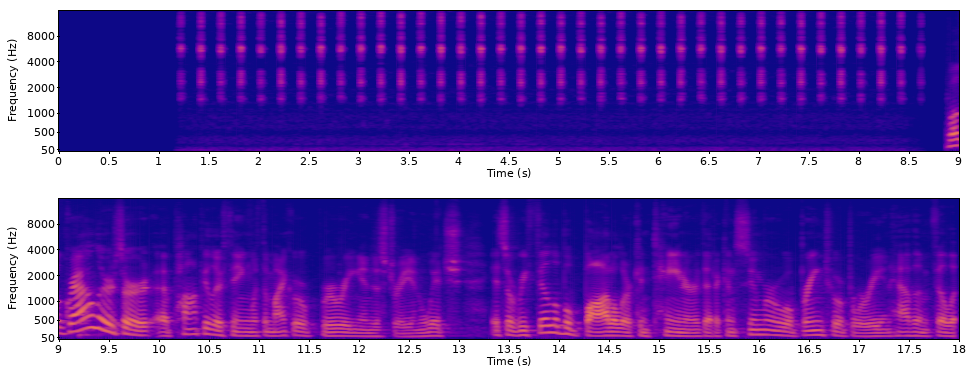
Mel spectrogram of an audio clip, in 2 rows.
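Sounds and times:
stopwatch ticking: 1.2 - 8.7.

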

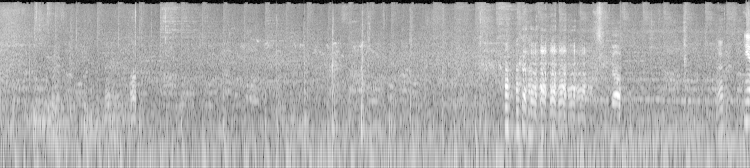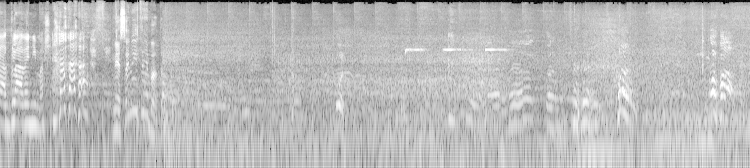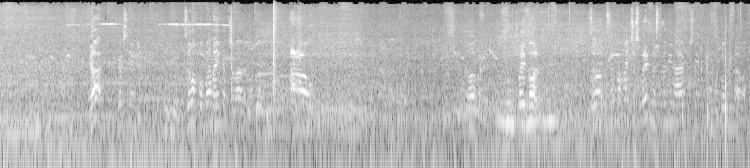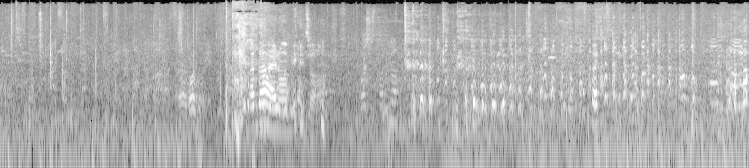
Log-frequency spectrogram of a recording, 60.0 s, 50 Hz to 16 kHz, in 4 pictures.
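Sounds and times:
street traffic: 0.0 - 59.9.

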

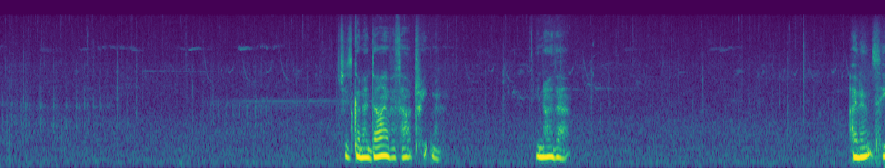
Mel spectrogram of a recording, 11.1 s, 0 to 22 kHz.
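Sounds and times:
faint forest ambience: 0.0 - 11.0.

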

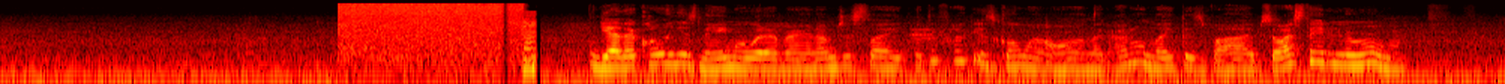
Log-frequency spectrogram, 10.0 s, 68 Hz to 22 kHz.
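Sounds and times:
low steady hum: 0.0 - 10.0
loud white-noise static: 2.2 - 4.4.

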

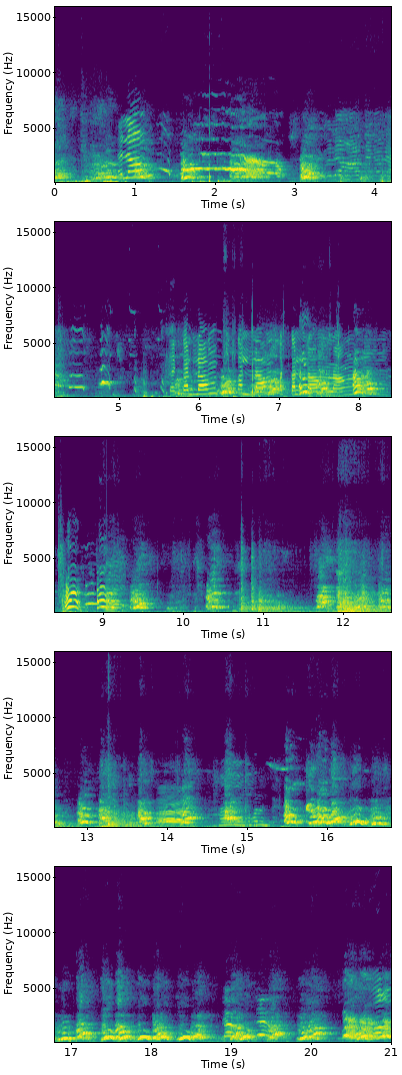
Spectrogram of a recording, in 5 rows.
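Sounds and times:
dog barking: 0.0 - 3.4, 5.6 - 10.7, 11.6 - 21.0
dog whining: 1.2 - 3.0, 4.2 - 6.5, 11.7 - 17.8.

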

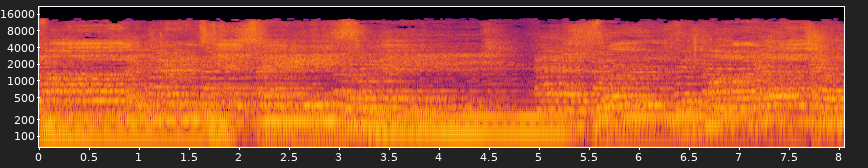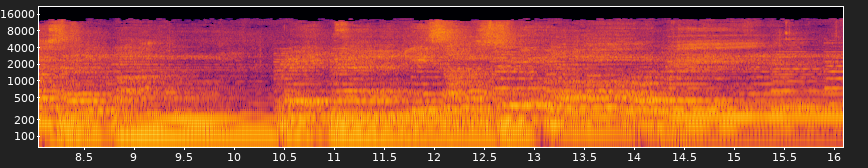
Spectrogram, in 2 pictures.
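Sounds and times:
electric keyboard: 0.0 - 16.0
voices singing a hymn: 0.0 - 16.0.

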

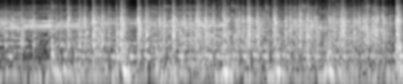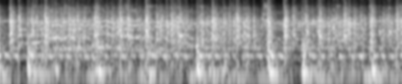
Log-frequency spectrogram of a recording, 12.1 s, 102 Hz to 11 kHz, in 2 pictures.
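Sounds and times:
barrel drums beating fast rhythm: 0.0 - 12.0.

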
